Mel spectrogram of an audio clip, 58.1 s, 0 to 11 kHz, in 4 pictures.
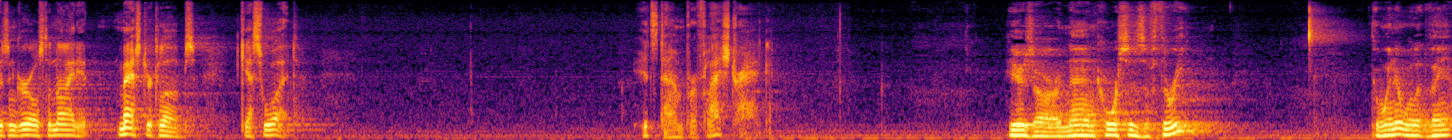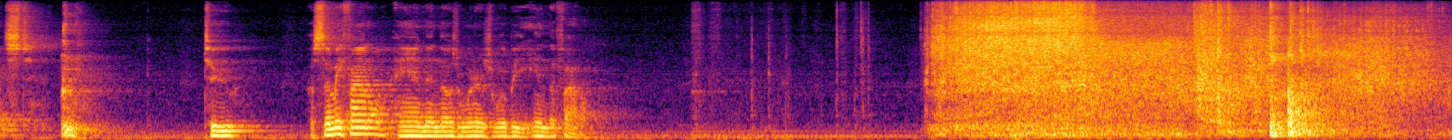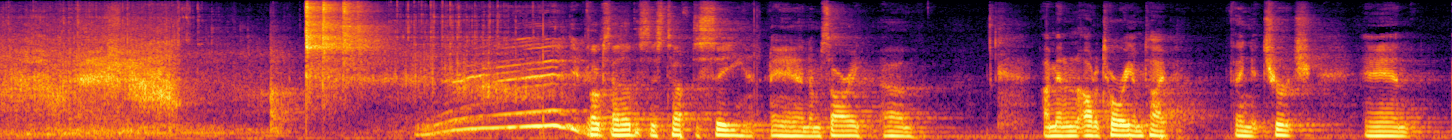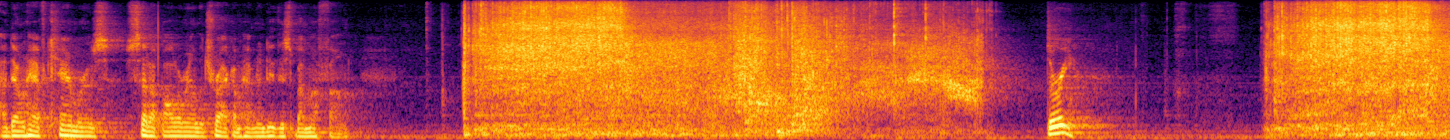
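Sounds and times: toy cars rolling down plastic track: 23.8 - 34.4, 48.2 - 53.5, 56.2 - 58.0.

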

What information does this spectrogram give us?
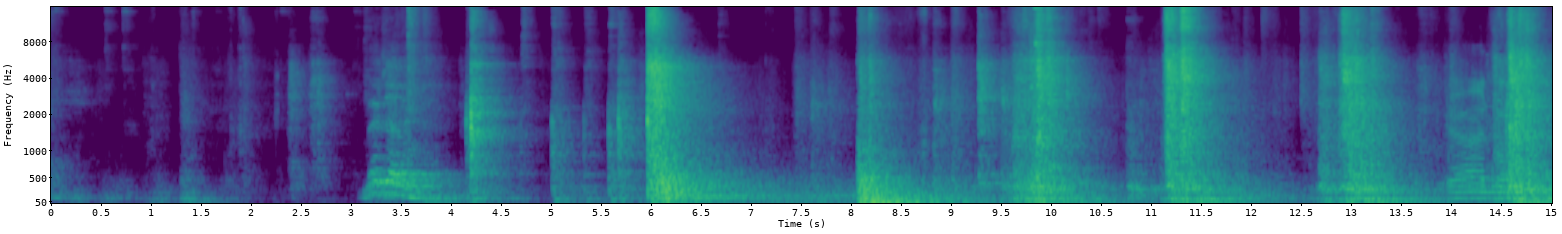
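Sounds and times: loud bangs in concrete room: 3.5 - 15.0.

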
